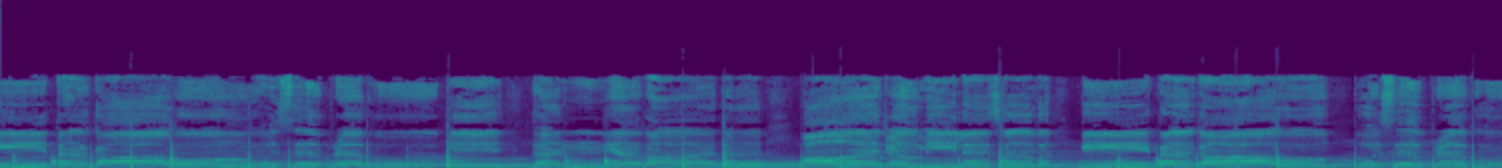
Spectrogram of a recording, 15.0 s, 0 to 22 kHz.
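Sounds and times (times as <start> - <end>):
plucked string melody: 0.0 - 15.0
tabla strokes: 0.0 - 15.0.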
